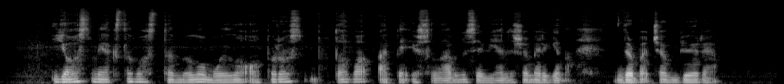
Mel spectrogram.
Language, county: Lithuanian, Šiauliai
